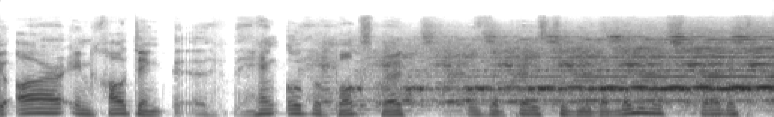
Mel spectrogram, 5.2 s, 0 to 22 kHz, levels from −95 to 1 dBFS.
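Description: From 1.92 s to the end of the clip, a ringing tone around 1 kHz rises out of the speech and swells until it sits about 7 dB above it, throbbing roughly every 0.4 s. This is feedback howl: two devices in the same room share the call, so sound leaving one loudspeaker re-enters the other's microphone and comes back a little louder each trip. The loop's preferred frequency takes over, pulsing at its round-trip delay.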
